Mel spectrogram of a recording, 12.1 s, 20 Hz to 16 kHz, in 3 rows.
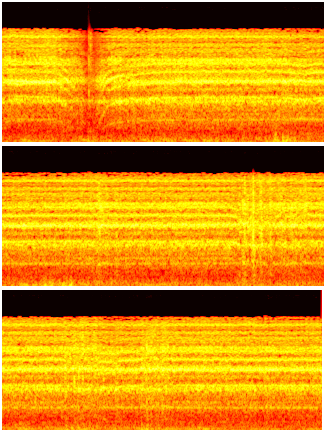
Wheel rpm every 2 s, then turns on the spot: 120, 160, 160, 160, 160, 160.
none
